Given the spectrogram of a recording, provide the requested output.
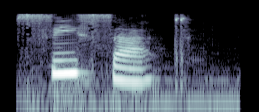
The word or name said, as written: Seasat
